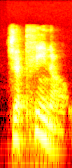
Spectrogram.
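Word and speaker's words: Giacchino: Okay, I mispronounced his name before. Jakino, that's how you pronounce it.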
